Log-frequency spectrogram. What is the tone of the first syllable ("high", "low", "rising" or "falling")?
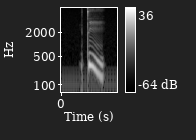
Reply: falling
